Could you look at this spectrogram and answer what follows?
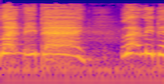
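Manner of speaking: shrill, very high, loud yell. Retelling a crazy funny video of a man punching the walls, imitating a man yelling. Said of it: "him just yelling".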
